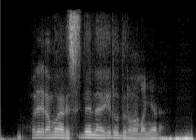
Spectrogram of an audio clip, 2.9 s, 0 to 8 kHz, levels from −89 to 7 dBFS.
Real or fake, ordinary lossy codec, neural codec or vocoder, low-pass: fake; AAC, 48 kbps; codec, 16 kHz, 0.8 kbps, ZipCodec; 7.2 kHz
